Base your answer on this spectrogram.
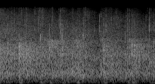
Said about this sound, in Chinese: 我们再次用热烈的掌声，把荣耀归给主。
